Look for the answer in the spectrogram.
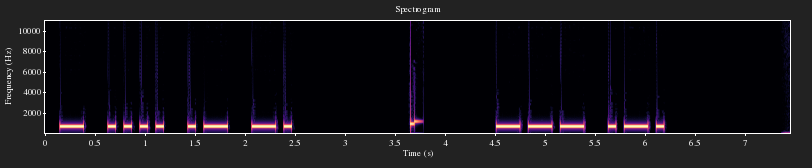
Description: Morse code, heard as a keyed tone, about 15 wpm, 700 Hz. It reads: THAN OR
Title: Sentences from Top 100 Words - New Word Drill - 15wpm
